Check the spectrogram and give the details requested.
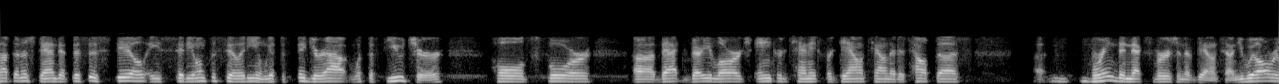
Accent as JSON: {"language": "English", "town": "Phoenix", "region": "Arizona", "country": "United States", "tie": "born or raised there", "said": "I happen to be from Phoenix. I'm born and raised in Phoenix."}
